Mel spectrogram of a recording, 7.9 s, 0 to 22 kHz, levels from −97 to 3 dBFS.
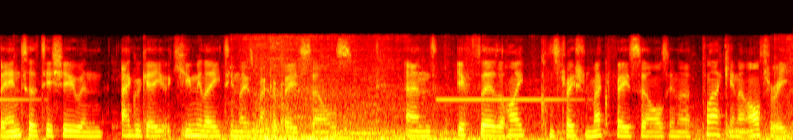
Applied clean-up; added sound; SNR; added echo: none; Sliding door; 5 dB; none.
